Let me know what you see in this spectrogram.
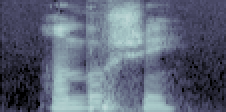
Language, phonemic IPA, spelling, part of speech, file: French, /ɑ̃.bo.ʃe/, embaucher, verb, Fr-embaucher.ogg
- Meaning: to hire, to employ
